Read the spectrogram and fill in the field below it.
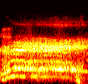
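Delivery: very high, loud, drawn-out imitated yell; Johnny Haidt yelling. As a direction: let rip with the friend's long holler. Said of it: "he yells".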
